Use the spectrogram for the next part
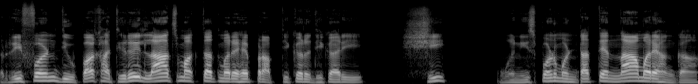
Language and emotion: Goan Konkani, disgusted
